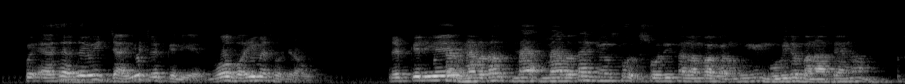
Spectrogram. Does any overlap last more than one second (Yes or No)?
No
